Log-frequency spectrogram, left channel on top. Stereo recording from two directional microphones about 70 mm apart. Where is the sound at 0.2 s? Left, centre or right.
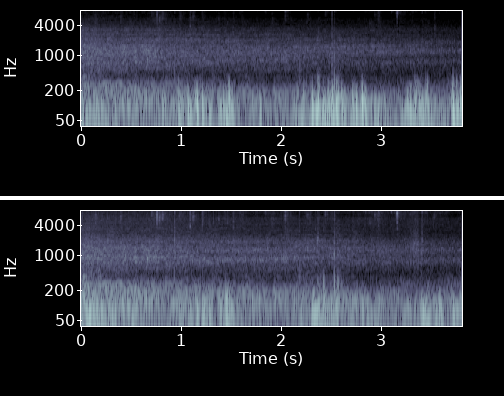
Centre.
